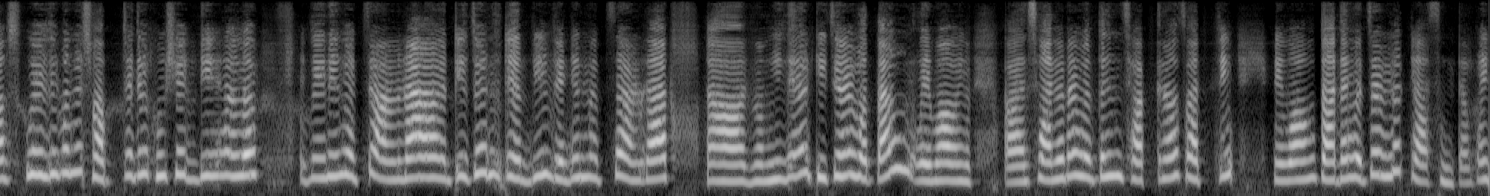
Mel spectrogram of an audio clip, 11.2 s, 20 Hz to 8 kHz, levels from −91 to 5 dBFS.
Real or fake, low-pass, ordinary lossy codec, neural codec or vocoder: fake; none; none; codec, 16 kHz, 0.5 kbps, FreqCodec, larger model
